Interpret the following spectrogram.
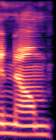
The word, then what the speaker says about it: GNOME: here for a second it is pronounced gnome for a reason because gnome is an acronym okay and we can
